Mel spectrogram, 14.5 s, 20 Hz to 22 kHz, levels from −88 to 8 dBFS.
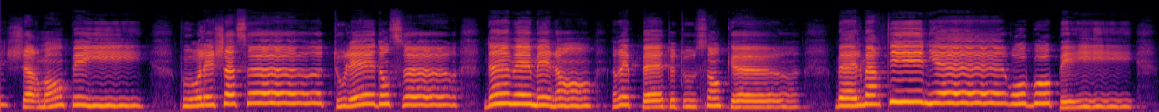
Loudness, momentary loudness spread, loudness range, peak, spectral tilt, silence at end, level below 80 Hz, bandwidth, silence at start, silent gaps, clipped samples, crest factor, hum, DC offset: -15 LUFS; 11 LU; 4 LU; 0 dBFS; -3.5 dB/octave; 0.35 s; -58 dBFS; 11.5 kHz; 0 s; none; under 0.1%; 14 dB; none; under 0.1%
